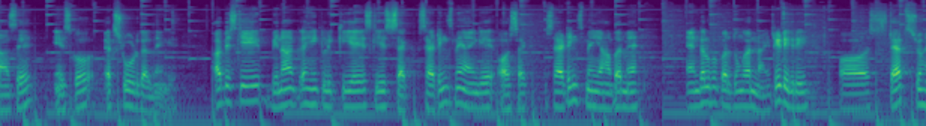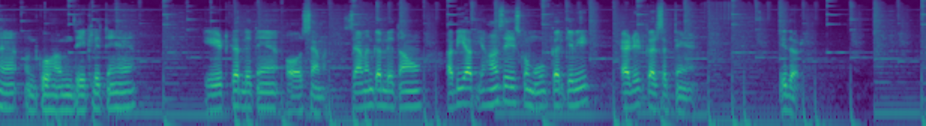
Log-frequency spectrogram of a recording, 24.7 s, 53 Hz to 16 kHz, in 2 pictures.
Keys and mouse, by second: 6.5-10.9 drag, 11.6-14.3 drag, 15.1 click, 18.4-19.8 drag, 20.5-22.2 drag, 23.6 middle click, 24.3 e.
